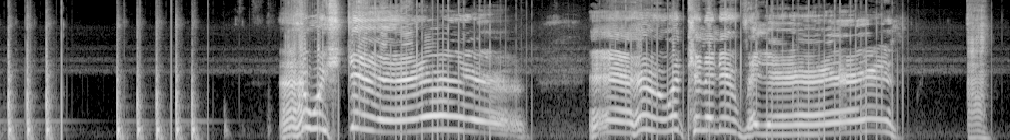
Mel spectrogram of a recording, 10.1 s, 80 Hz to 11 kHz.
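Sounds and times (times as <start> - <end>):
firm knocking on a door: 0.0 - 0.6, 1.2 - 2.2
speech: 2.8 - 9.1.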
